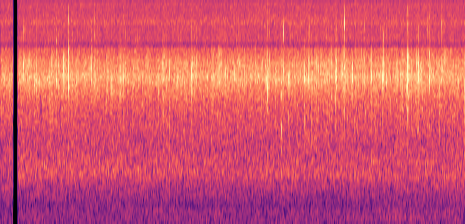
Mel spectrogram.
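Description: Steady hiss from a Browning Dark Ops Pro XD trail camera's microphone, with scattered faint irregular ticks. It cuts out for an instant about a quarter-second in.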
